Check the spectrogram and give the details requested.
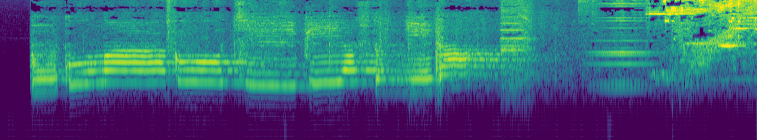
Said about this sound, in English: Do you want a Squid Game alarm clock? Here's what it sounds like.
